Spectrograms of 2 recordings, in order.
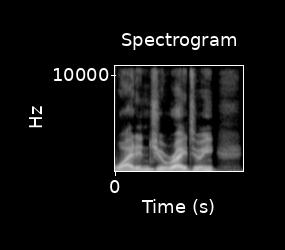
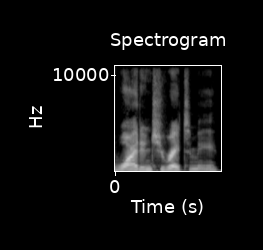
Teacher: Say that with a falling tone at the end.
